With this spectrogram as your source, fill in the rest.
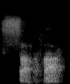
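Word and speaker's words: צחק: It looks like sahak, but let's click on the number. Okay, there's sahak. Let's hear the man try to pronounce the word for us. Strong's age, 6711.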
